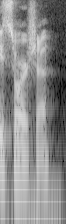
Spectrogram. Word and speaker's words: Saoirse: Saoirse, right? How do you say? – Yeah, I would say Saoirse.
